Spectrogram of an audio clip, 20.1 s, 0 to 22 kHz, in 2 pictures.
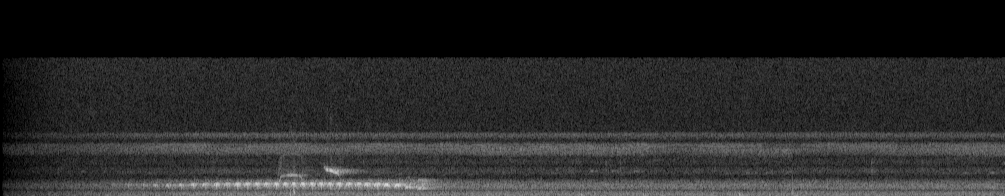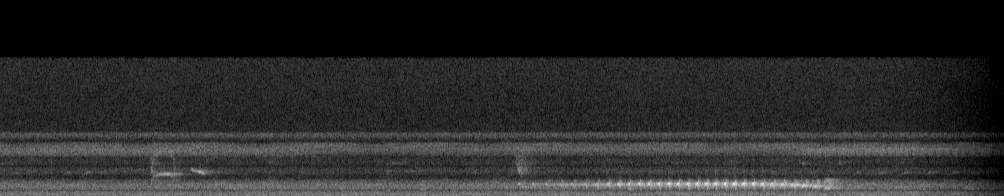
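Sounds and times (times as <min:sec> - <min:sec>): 
Thamnophilus amazonicus song in South American Eastern Lowlands: 0:01.1 - 0:04.4, 0:09.6 - 0:12.8, 0:15.2 - 0:19.8.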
